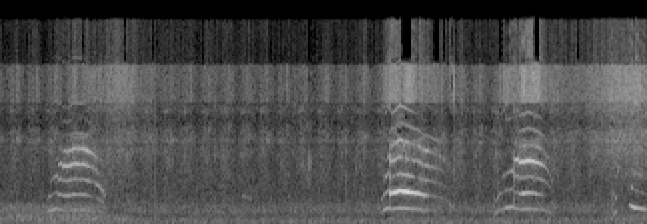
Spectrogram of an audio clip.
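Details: A scared young cat, startled by Tiger, cries out in four loud, bowed meows spaced about a second apart, the strongest near the middle; a steady low hum sits beneath.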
